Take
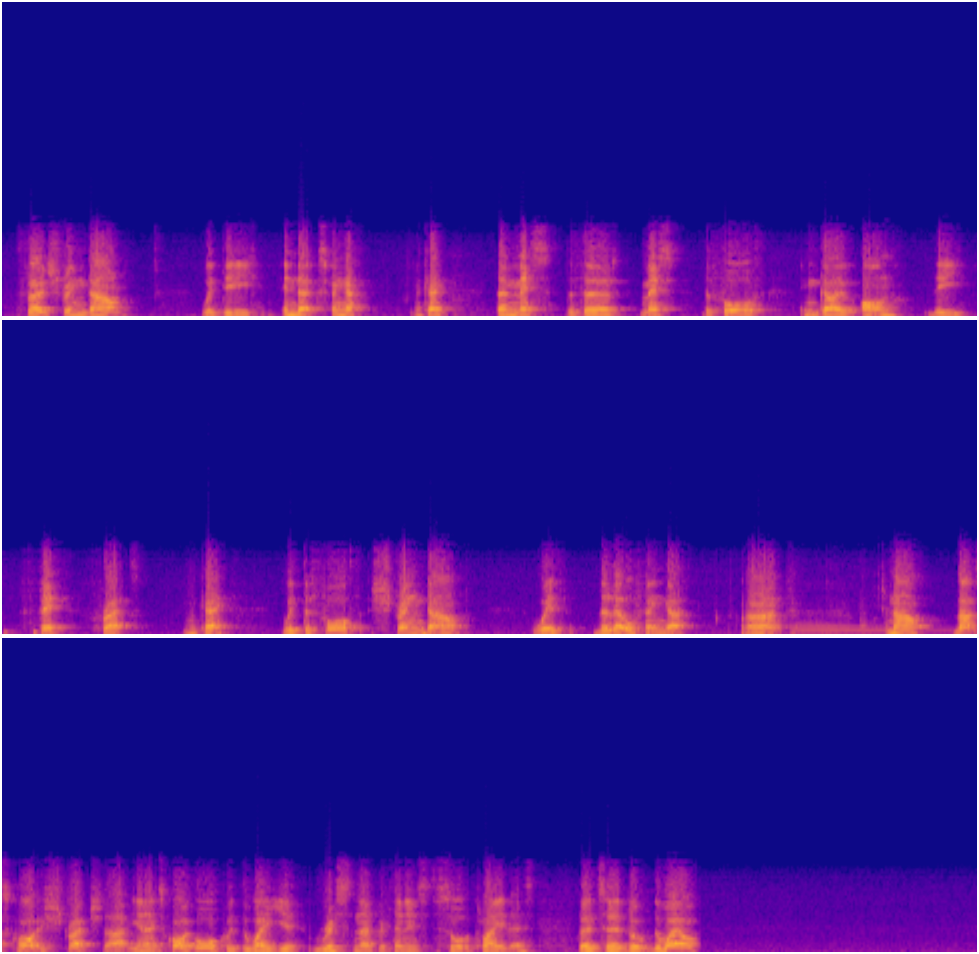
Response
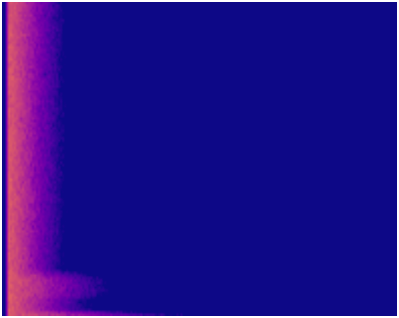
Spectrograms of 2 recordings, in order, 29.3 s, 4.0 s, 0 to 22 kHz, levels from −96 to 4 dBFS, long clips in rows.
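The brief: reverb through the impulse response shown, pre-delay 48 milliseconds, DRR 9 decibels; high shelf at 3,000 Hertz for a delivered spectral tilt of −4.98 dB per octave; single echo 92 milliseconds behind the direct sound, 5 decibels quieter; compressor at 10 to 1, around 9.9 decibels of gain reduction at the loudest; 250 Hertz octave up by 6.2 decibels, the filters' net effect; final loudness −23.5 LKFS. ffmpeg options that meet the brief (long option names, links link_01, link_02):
-filter_complex "[0:a]equalizer=frequency=250:width_type=o:gain=7.5,highshelf=frequency=3000:gain=3.5,acompressor=threshold=-23dB:ratio=10,aecho=1:1:92:0.562,asplit=2[link_01][link_02];[1:a]atrim=start_sample=2205,adelay=48[link_03];[link_02][link_03]afir=irnorm=-1:irlink=0,volume=-22.5dB[link_04];[link_01][link_04]amix=inputs=2:normalize=0,volume=5.5dB"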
